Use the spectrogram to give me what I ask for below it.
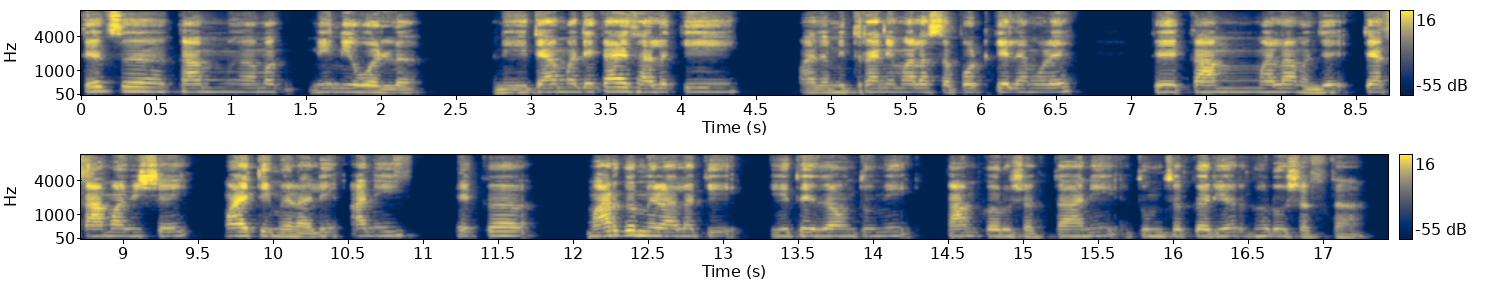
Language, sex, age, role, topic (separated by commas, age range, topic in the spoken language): Marathi, male, 35-39, guest, तुमच्या कामानं तुमची ओळख कशी घडवली आहे?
